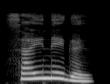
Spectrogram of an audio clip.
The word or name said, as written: ಸೈನೆಗಳ್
